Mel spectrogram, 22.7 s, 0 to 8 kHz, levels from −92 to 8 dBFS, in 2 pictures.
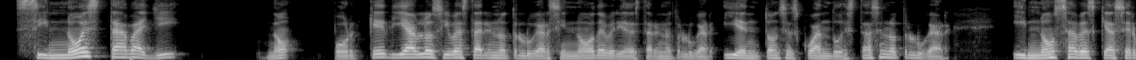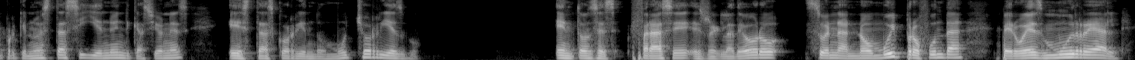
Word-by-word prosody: Si 140 Hz, -2 st, +3 dB
no 130 Hz, +7 st, +4 dB
estaba 190 Hz, -5 st, +3 dB
allí, 150 Hz, +4 st, -4 dB, 0.8 s
¿no? -, -, -4 dB, 0.3 s
¿Por 110 Hz, +1 st, -5 dB
qué, 160 Hz, +1 st, 0 dB
diablos 155 Hz, +1 st, +3 dB
iba 145 Hz, +1 st, +2 dB
a -, -, +1 dB
estar 140 Hz, -2 st, -1 dB
en 130 Hz, 0 st, -3 dB
otro 125 Hz, +1 st, -6 dB
lugar 115 Hz, 0 st, -3 dB
si 115 Hz, 0 st, -4 dB
no 110 Hz, +2 st, -2 dB
debería 115 Hz, -4 st, -2 dB
de -, -, -2 dB
estar 105 Hz, -1 st, -8 dB
en 100 Hz, 0 st, -7 dB
otro 100 Hz, 0 st, -10 dB
lugar? 100 Hz, -1 st, -7 dB
Y 140 Hz, -2 st, 0 dB
entonces 120 Hz, +1 st, -3 dB
cuando 110 Hz, -3 st, -2 dB
estás 125 Hz, +8 st, -5 dB
en 160 Hz, -2 st, -3 dB
otro 145 Hz, -2 st, -5 dB
lugar 110 Hz, -6 st, -6 dB, 0.6 s
y 135 Hz, -2 st, 0 dB
no 130 Hz, +4 st, +3 dB
sabes 150 Hz, -1 st, +2 dB
qué 135 Hz, -, -2 dB
hacer, 130 Hz, 0 st, 0 dB
porque, 110 Hz, -, -9 dB
no 115 Hz, +3 st, -3 dB
estás 125 Hz, +2 st, 0 dB
siguiendo 130 Hz, -3 st, -2 dB
indicaciones, 120 Hz, +2 st, -5 dB, 0.4 s
estás 115 Hz, -2 st, 0 dB
corriendo 105 Hz, -4 st, -6 dB
mucho 130 Hz, +10 st, -4 dB
riesgo. 110 Hz, -, -4 dB, 1.4 s
Entonces, 115 Hz, -3 st, +1 dB
frase 115 Hz, +1 st, +2 dB
es 95 Hz, -4 st, -5 dB
regla 100 Hz, 0 st, -4 dB
de 110 Hz, +3 st, -1 dB
oro, 140 Hz, -, +2 dB
suena 125 Hz, -2 st, +1 dB
no 115 Hz, +2 st, +2 dB
muy 155 Hz, +10 st, +5 dB
profunda, 150 Hz, -1 st, +2 dB, 0.4 s
pero, 115 Hz, +1 st, +4 dB
es 130 Hz, 0 st, +5 dB
muy 145 Hz, +6 st, +5 dB
real, 135 Hz, -9 st, +3 dB
125 Hz, 150 wpm, -21 LUFS, 110-145 Hz, 1.4 s, muy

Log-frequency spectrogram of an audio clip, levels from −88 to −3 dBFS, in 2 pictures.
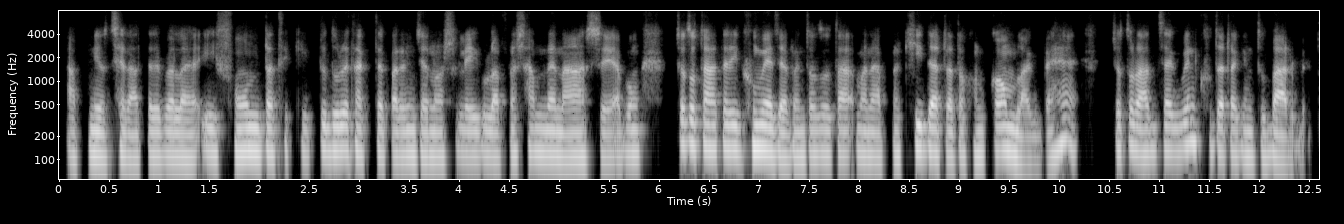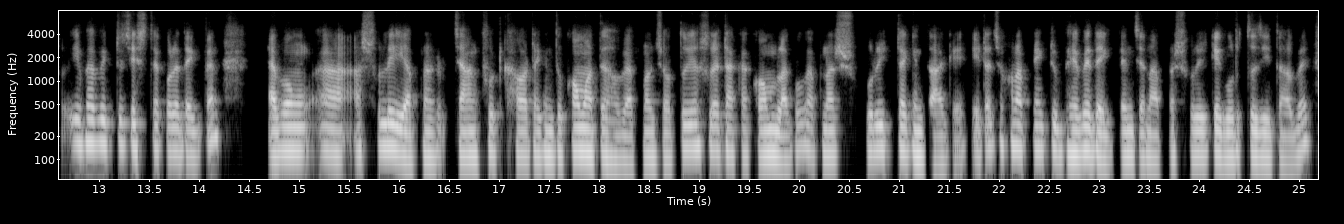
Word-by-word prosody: আপনি 110 Hz, +2 st, -2 dB
হচ্ছে 105 Hz, +2 st, -5 dB
রাতের 110 Hz, +2 st, 0 dB
বেলা 110 Hz, -1 st, +4 dB, 0.2 s
এই 120 Hz, -, +1 dB
phone 125 Hz, 0 st, +3 dB
টা 125 Hz, -, +5 dB
থেকে 125 Hz, -, -13 dB
একটু 125 Hz, +3 st, -7 dB
দূরে 130 Hz, 0 st, +4 dB
থাকতে 120 Hz, 0 st, 0 dB
পারেন 115 Hz, 0 st, +2 dB
যেন 115 Hz, 0 st, +1 dB
আসলে 120 Hz, +2 st, -6 dB
এইগুলো 115 Hz, 0 st, +1 dB
আপনার 115 Hz, +1 st, -5 dB
সামনে 120 Hz, -2 st, +1 dB
না 105 Hz, -, +3 dB
আসে 110 Hz, 0 st, -2 dB
এবং 120 Hz, +1 st, -1 dB, 0.4 s
যত 155 Hz, 0 st, +1 dB
তাড়াতাড়ি 135 Hz, 0 st, +4 dB
ঘুমিয়ে 135 Hz, -3 st, +6 dB
যাবেন 115 Hz, 0 st, +2 dB
তত 115 Hz, 0 st, -1 dB, 0.2 s
তা 120 Hz, -, +3 dB, 0.2 s
মানে 115 Hz, 0 st, +1 dB
আপনার 115 Hz, +1 st, -7 dB
খিদাটা 125 Hz, -3 st, +3 dB
তখন 115 Hz, +1 st, -4 dB, 0.2 s
কম 130 Hz, 0 st, +6 dB
লাগবে, 95 Hz, +2 st, -5 dB
হ্যাঁ? 160 Hz, -4 st, -1 dB, 0.4 s
যত 130 Hz, -1 st, -4 dB
রাত 120 Hz, 0 st, +3 dB
জাগবেন 130 Hz, +4 st, +1 dB
ক্ষুধাটা 125 Hz, -2 st, 0 dB
কিন্তু 110 Hz, -1 st, -3 dB
বাড়বে। 100 Hz, -1 st, +2 dB
তো -, -, -34 dB, 0.2 s
এভাবে 160 Hz, 0 st, +1 dB
একটু 150 Hz, +1 st, -7 dB
চেষ্টা 140 Hz, -1 st, -2 dB
করে 130 Hz, 0 st, +1 dB
দেখবেন 120 Hz, +12 st, -2 dB, 0.6 s
এবং 130 Hz, +2 st, +4 dB, 0.4 s
আ -, -, +2 dB, 0.3 s
আসলেই 140 Hz, 0 st, +2 dB
আপনার 110 Hz, +1 st, -3 dB, 0.2 s
junk 115 Hz, 0 st, +2 dB
food 125 Hz, -1 st, -4 dB
খাওয়াটা 115 Hz, 0 st, 0 dB
কিন্তু 120 Hz, 0 st, -1 dB
কমাতে 120 Hz, -2 st, +3 dB
হবে। 100 Hz, 0 st, -4 dB
আপনার 115 Hz, +2 st, -4 dB
যতই 110 Hz, +6 st, -2 dB
আসলে 135 Hz, -1 st, -1 dB
টাকা 120 Hz, 0 st, -2 dB
কম 115 Hz, +1 st, +4 dB
লাগুক 120 Hz, +8 st, -1 dB
আপনার 120 Hz, -1 st, -1 dB
শরীরটা 130 Hz, +1 st, -2 dB
কিন্তু 115 Hz, -2 st, 0 dB
আগে। 95 Hz, -, -9 dB, 0.2 s
এটা -, -, -2 dB
যখন 145 Hz, -1 st, -4 dB
আপনি 135 Hz, 0 st, -10 dB
একটু 130 Hz, -, -4 dB
ভেবে 120 Hz, +2 st, +4 dB
দেখবেন 110 Hz, +2 st, -1 dB
যে 115 Hz, -, -2 dB
না 105 Hz, -, 0 dB
আপনার 110 Hz, +3 st, -8 dB
শরীরকে 115 Hz, 0 st, 0 dB
গুরুত্ব 115 Hz, +3 st, -2 dB
দিতে 105 Hz, -1 st, -2 dB
হবে, 115 Hz, +8 st, -3 dB
120 Hz, 185 wpm, -23 LUFS, 115-130 Hz, 0.6 s, ঘুমিয়ে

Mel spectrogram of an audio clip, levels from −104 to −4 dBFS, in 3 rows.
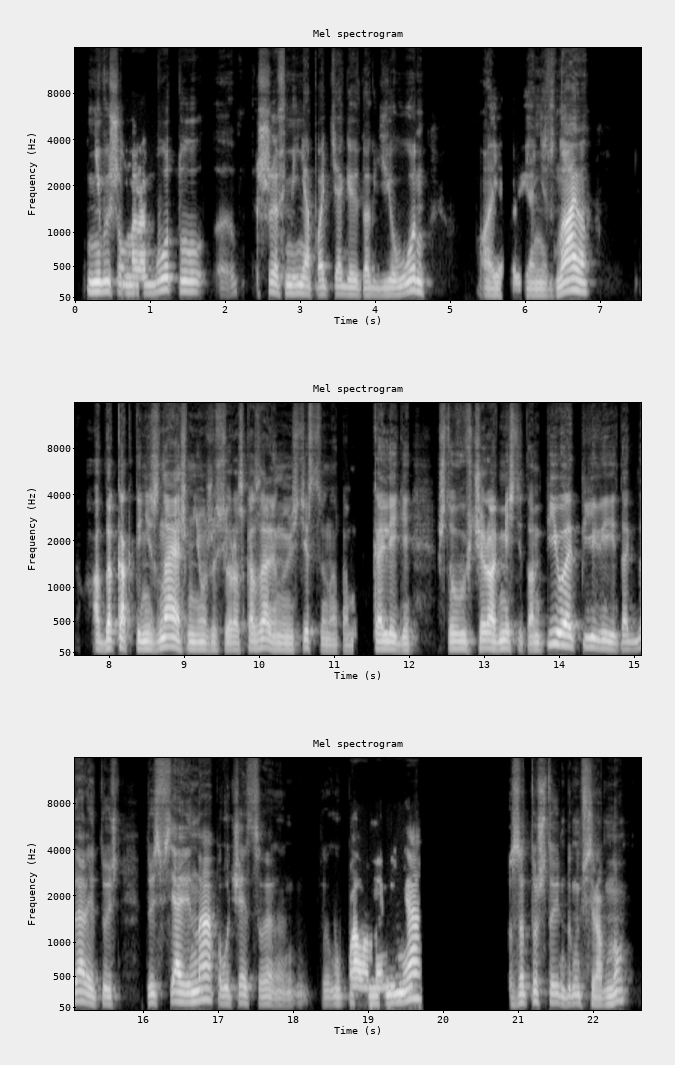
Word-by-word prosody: не 135 Hz, 0 st, +5 dB
вышел 130 Hz, -3 st, -1 dB
на 115 Hz, 0 st, 0 dB
работу. 140 Hz, +4 st, -1 dB
Э, -, -, -18 dB, 0.3 s
шеф 125 Hz, -3 st, -3 dB
меня 115 Hz, -2 st, 0 dB
подтягивает: 100 Hz, -2 st, -5 dB
"А 95 Hz, -, -2 dB
где 90 Hz, +1 st, -7 dB
он?" 130 Hz, +7 st, -1 dB, 0.6 s
А 90 Hz, -1 st, -5 dB
я 90 Hz, -1 st, -4 dB
говорю: 85 Hz, 0 st, -10 dB
"Я 90 Hz, -1 st, -6 dB
не 85 Hz, 0 st, -5 dB
знаю"- 135 Hz, -, +5 dB, 0.9 s
"А -, -, 0 dB
да -, -, +4 dB
как -, -, +3 dB
ты 110 Hz, -, -1 dB
не 105 Hz, 0 st, +2 dB
знаешь? 135 Hz, +8 st, +5 dB
Мне 100 Hz, -1 st, -1 dB
уже 95 Hz, -1 st, -4 dB
всё 95 Hz, +2 st, -4 dB
рассказали. 105 Hz, +4 st, 0 dB
Ну, 95 Hz, -1 st, -2 dB
естественно, 90 Hz, -4 st, -6 dB
там, 80 Hz, 0 st, -11 dB, 0.2 s
коллеги, 95 Hz, -4 st, +1 dB, 0.3 s
что 105 Hz, +1 st, -2 dB
вы 105 Hz, 0 st, 0 dB
вчера 110 Hz, +1 st, +4 dB
вместе 110 Hz, +2 st, 0 dB
там 95 Hz, 0 st, -4 dB
пиво 165 Hz, -, +5 dB
пили 115 Hz, -6 st, -1 dB
и -, -, -3 dB
так 100 Hz, +1 st, -6 dB
далее". 135 Hz, -6 st, +1 dB
То 105 Hz, -, -6 dB
есть 105 Hz, 0 st, -7 dB, 0.3 s
то -, -, -7 dB
есть 120 Hz, -1 st, -2 dB
вся 140 Hz, +2 st, +3 dB
вина, 140 Hz, +6 st, +4 dB
получается, 110 Hz, -, -6 dB, 0.5 s
упала 105 Hz, +3 st, +1 dB
на 110 Hz, 0 st, 0 dB
меня. 130 Hz, +10 st, +4 dB, 1.2 s
за 115 Hz, +5 st, -2 dB
то, 135 Hz, +4 st, -5 dB
что 130 Hz, -2 st, -4 dB
я 125 Hz, -, -3 dB
думаю, 110 Hz, +2 st, -5 dB
всё 110 Hz, -, -5 dB
равно. 110 Hz, +10 st, -3 dB
110 Hz, 155 wpm, -22 LUFS, 100-130 Hz, 1.2 s, не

